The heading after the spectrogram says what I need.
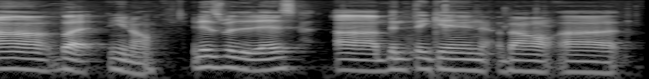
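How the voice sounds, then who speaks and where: A man's medium-pitched voice, fairly slow and flat, monotone in intonation. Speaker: podcast co-host. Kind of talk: casual chat. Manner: rambling, hesitant with fillers.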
